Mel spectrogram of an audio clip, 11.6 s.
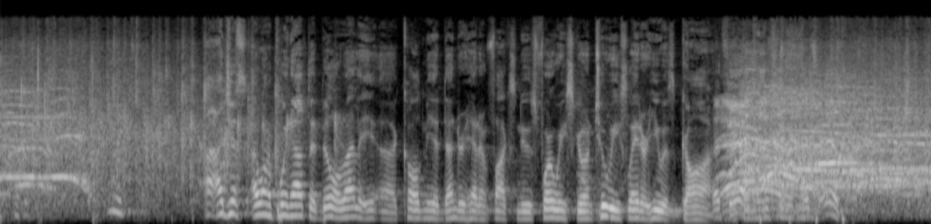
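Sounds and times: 
applause: 0:00.0 - 0:04.4, 0:09.4 - 0:11.6
speech: 0:02.6 - 0:10.7
laughter: 0:08.9 - 0:10.9.

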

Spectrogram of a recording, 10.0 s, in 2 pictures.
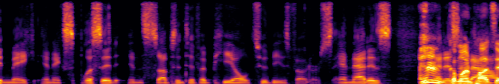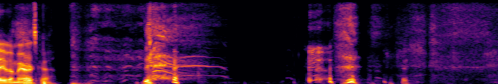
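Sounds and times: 
speech: 0:00.0 - 0:06.9, 0:08.1 - 0:09.4
person clearing throat and coughing: 0:04.2 - 0:04.7
laughter: 0:04.5 - 0:07.3, 0:08.0 - 0:09.6.

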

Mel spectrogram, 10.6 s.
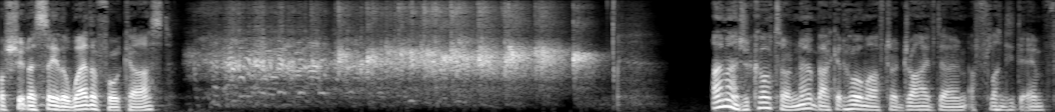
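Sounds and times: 
speech: 0:00.0 - 0:01.8, 0:07.1 - 0:10.5
snickering laughter: 0:01.9 - 0:04.7
feeble clapping sound effect after a joke: 0:02.0 - 0:06.2.

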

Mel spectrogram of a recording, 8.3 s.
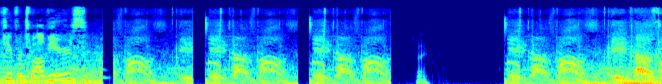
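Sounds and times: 
speech: 0:00.0 - 0:02.4, 0:06.6 - 0:08.2
crowd chanting: 0:01.4 - 0:04.9, 0:06.3 - 0:08.2.

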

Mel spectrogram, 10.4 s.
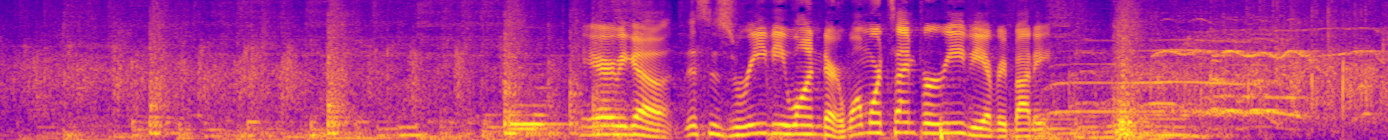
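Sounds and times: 
crowd clapping: 0:00.0 - 0:04.7, 0:07.4 - 0:10.4
speech: 0:01.8 - 0:02.5, 0:04.4 - 0:08.1
faint voices and cheers: 0:07.8 - 0:10.4.

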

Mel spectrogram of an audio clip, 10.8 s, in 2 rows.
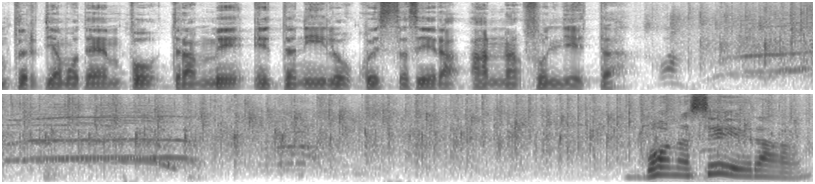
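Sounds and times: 
speech: 0:00.0 - 0:04.6, 0:09.7 - 0:10.8
audience applauding loudly: 0:04.4 - 0:10.8.

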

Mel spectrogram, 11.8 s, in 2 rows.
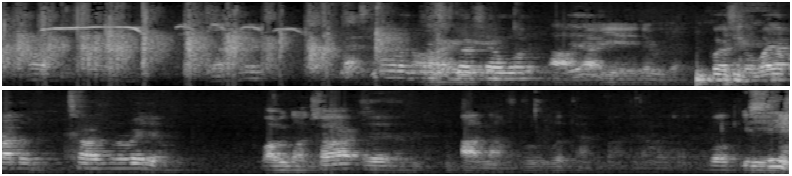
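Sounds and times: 
hip-hop talk show audience applause and cheering: 0:00.0 - 0:03.0
high sustained whistle: 0:00.2 - 0:02.6
speech: 0:02.9 - 0:07.2, 0:07.9 - 0:10.6, 0:11.2 - 0:11.7.

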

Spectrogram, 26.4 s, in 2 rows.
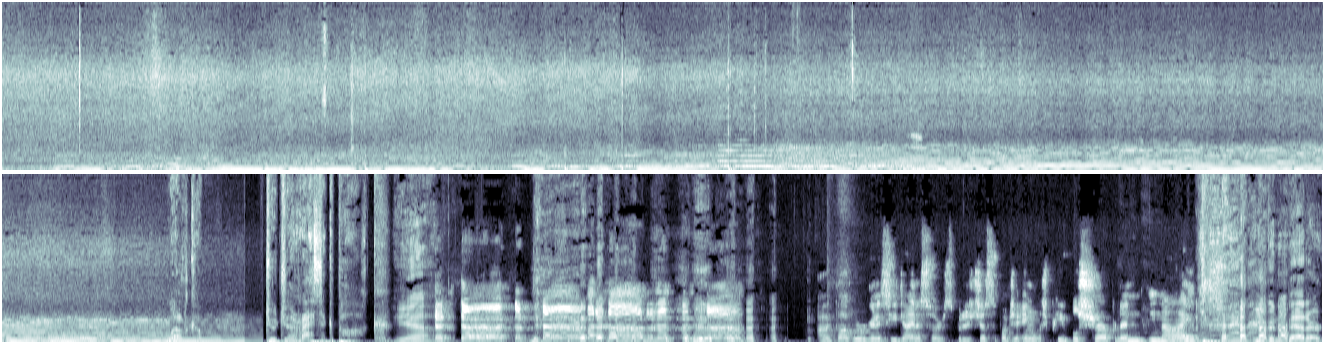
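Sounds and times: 
recording of the mysterious British hum: 0:00.0 - 0:15.8
speech: 0:00.5 - 0:01.2, 0:16.0 - 0:16.6, 0:17.2 - 0:20.8, 0:21.4 - 0:26.4
laughter: 0:17.5 - 0:21.6, 0:25.2 - 0:26.4.

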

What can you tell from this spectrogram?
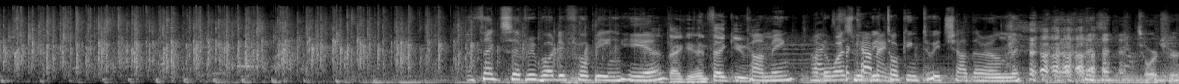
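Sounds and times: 
round of applause: 0:00.0 - 0:07.2
speech: 0:04.7 - 0:11.7
laughter: 0:10.0 - 0:11.7.

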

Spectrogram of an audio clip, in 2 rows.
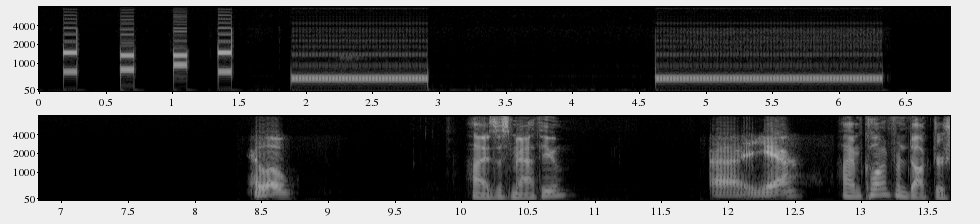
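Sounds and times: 
telephone ringing tones: 0:01.4 - 0:03.0, 0:04.6 - 0:06.4
speech: 0:10.1 - 0:10.9, 0:11.9 - 0:13.6.

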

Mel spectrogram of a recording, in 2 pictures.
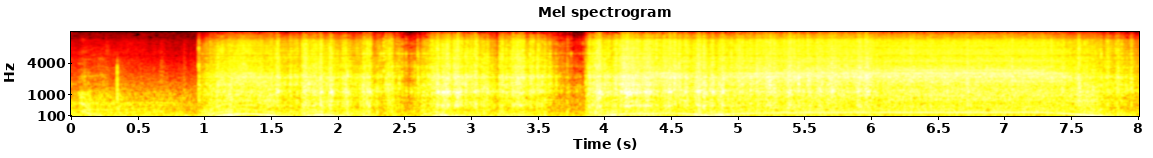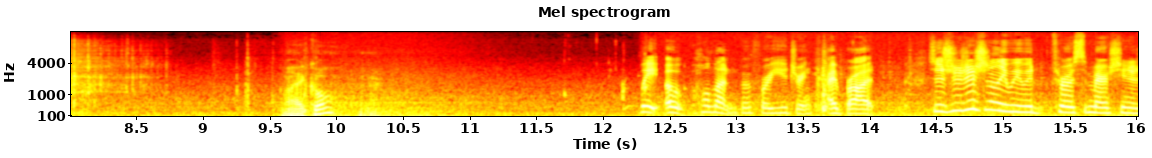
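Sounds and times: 
blender whirring as it blends a drink: 0:01.0 - 0:08.7
speech: 0:09.7 - 0:10.4, 0:12.3 - 0:16.0.

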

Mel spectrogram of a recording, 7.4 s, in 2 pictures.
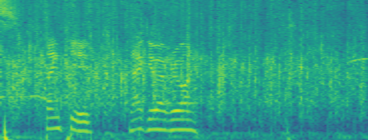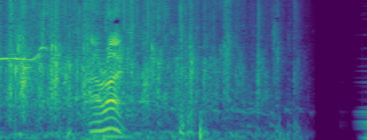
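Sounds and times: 
live audience applause: 0:00.0 - 0:06.8
speech: 0:00.5 - 0:02.1, 0:04.6 - 0:05.0.

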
